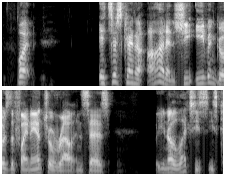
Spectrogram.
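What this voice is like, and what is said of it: Usual voice. Nothing is said of it.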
